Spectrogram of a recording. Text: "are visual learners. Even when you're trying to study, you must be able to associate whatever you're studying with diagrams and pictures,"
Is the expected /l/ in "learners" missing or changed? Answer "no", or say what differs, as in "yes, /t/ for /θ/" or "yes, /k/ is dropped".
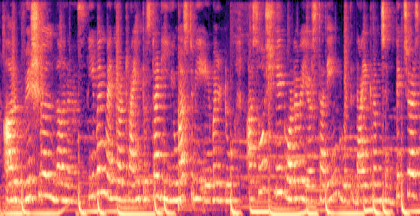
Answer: yes, /n/ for /l/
